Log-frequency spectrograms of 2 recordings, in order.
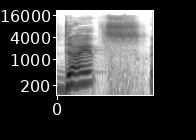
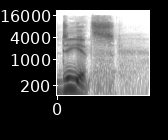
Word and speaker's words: Dietz: It's like diets, but spelled with a Z. – Dietz. – I think it's Dietz.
